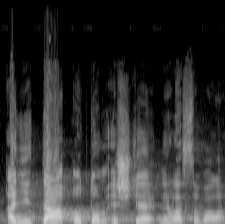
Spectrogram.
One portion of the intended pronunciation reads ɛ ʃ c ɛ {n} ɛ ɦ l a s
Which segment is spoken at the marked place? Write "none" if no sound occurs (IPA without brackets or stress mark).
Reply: n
